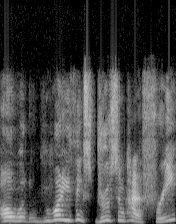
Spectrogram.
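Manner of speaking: loud, scolding shout. Retelling a parent yelling over a kitchen table argument: imitating dad yelling. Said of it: "actually yelling at me like I'm in trouble".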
